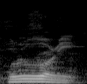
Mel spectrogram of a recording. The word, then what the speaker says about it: Bruery: 어 유명한데 여기 보면 이게 양조장 발음은 비슷한데 스페리 양조장 아니에요. 여기 보면 R라고 돼 있는데 이거 이제 부인 성이 루예요. 그래서 브루어리 이렇게 만든 건데 어쨌든 뭐 처음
